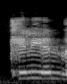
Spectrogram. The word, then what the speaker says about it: Cillian: You know, on Google, you can search up how to say words, like how to pronounce Cillian Murphy. – Cillian Murphy. – Oh, Cillian. – Cillian. – Yeah, we're both wrong.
